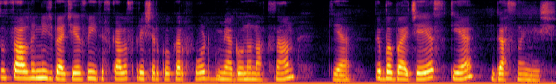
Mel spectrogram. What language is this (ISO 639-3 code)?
kas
